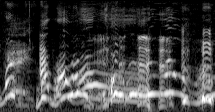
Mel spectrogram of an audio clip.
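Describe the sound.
A person imitates a dog barking, with a rapid run of yips, bow-wows and whiny, dog-like yelps rising and falling in pitch.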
